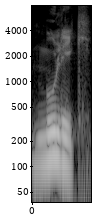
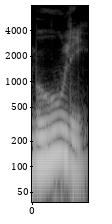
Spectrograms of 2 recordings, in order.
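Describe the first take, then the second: First: The g at the end is pronounced. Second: The g at the end is not pronounced. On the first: The speaker calls it wrong. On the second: The speaker calls it right.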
